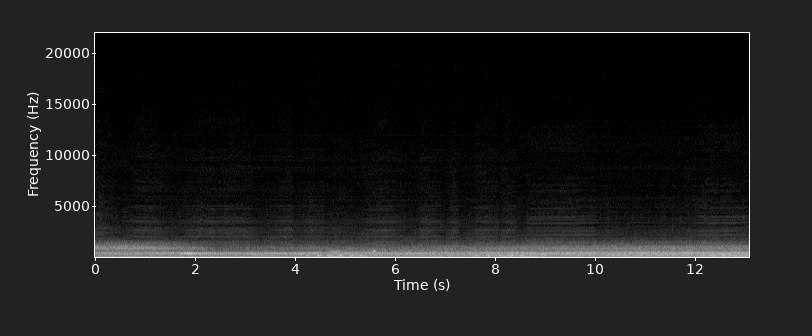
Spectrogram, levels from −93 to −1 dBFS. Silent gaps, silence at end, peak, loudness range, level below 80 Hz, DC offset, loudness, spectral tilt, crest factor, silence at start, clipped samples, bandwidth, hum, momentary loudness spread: none; 0 s; -16 dBFS; 3 LU; -38 dBFS; under 0.1%; -34 LUFS; -10 dB/octave; 16 dB; 0 s; under 0.1%; 7.4 kHz; none; 6 LU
